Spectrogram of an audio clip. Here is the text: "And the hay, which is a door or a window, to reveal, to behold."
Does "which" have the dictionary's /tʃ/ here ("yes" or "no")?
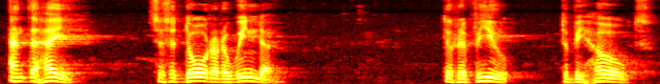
no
